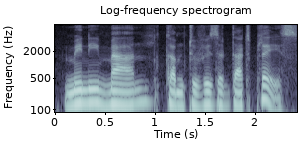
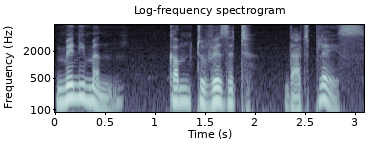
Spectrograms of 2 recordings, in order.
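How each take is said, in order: First: The second word has the vowel of 'man'. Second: The second word has the vowel of 'men'. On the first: The speaker calls it wrong. "Wrong" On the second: The speaker calls it right. "M E N"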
